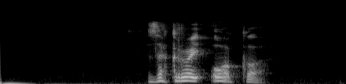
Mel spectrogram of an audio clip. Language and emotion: Russian, angry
